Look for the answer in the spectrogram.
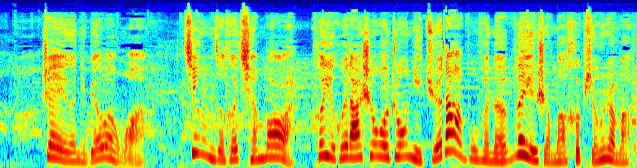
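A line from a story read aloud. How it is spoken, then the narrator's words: Faint smile. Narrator (Chinese): 小黑淡淡一笑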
